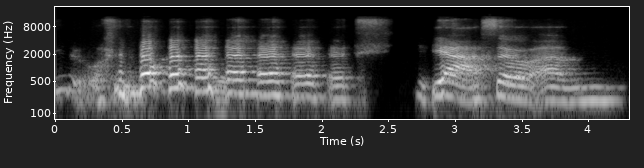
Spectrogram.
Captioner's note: laughs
